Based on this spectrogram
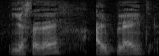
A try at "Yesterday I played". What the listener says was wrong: I played with a D sound, not with a T sound. Los dos primeros verbos que vimos fueron con un sonido T, okay? Asked, for example, okay? But now play is with a D sound, okay? So played, played, okay?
